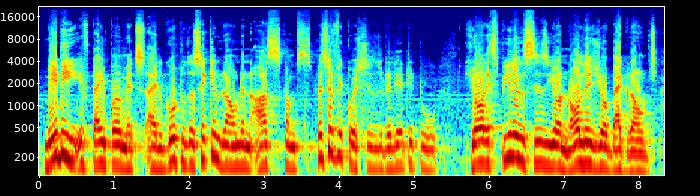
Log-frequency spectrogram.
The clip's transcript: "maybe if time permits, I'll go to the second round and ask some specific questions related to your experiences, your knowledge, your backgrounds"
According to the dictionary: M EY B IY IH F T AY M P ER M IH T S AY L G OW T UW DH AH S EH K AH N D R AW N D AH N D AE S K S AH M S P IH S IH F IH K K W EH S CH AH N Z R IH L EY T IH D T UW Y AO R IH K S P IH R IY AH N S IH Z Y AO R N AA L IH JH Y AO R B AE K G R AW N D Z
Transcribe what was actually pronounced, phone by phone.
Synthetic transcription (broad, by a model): M EY B IY IH F T AY M P ER M IH T S AY L G OW T UW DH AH S EH K AH N D R AW N D AH N D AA S K S AH M S P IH S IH F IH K K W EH S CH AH N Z R IH L EY T IH D T UW Y AO R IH K S P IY R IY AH N S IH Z Y AO R N AA L IH JH Y AO R B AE K G R AW N D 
